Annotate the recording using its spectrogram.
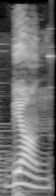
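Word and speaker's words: bean: Take the word bian, woman. Now if we add the definite article in front, it's now pronounced an vian.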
